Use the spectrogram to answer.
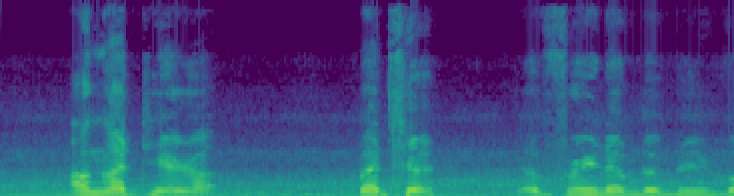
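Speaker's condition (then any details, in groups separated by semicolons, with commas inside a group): Cerebral palsy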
